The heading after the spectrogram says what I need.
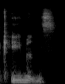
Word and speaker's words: Cayman: It's spelled like gay man, but with a C instead of the G. Cayman.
